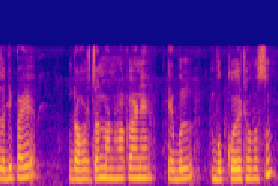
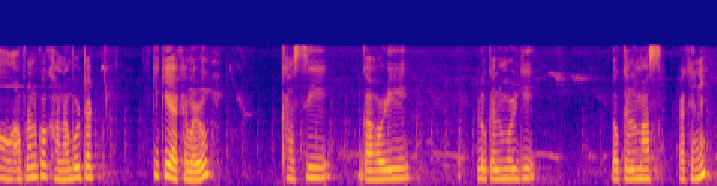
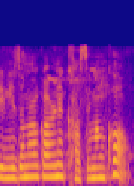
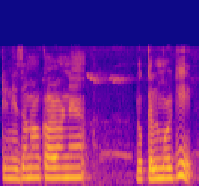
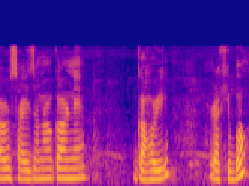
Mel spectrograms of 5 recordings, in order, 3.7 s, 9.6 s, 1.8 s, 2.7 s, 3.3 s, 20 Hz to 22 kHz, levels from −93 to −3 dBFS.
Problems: none marked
